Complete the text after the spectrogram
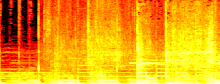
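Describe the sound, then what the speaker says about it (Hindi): Black mushrooms cooking with a little added water in a pan, village kitchen in Tripura, give a close, steady sizzle and bubbling punctuated by repeated stirring scrapes at a loose rhythm. "यहाँ पे मेरा ब्लैक मशरूम ऑलमोस्ट कुक हो चुका है"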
